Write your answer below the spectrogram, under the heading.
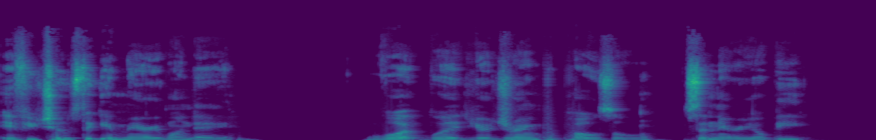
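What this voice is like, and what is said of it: Low, sultry sexy voice. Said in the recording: “my little sexy voice though, my little low tone voice”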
